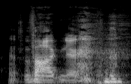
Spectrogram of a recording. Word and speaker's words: Wagner: I can't think of any words that his name rhymes with. It's close to lager. Wagner.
